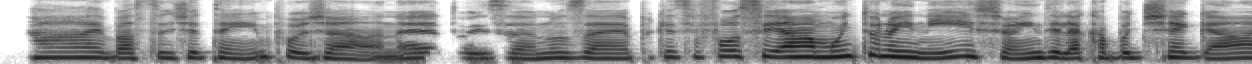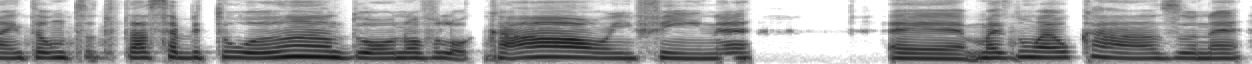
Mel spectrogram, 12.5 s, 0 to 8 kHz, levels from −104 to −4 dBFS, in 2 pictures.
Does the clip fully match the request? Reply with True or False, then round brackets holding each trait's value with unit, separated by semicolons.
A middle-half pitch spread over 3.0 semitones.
False (2.4 semitones)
